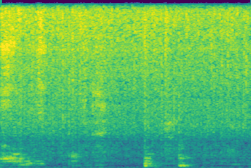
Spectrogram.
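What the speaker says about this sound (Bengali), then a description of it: "মশলাটা সুন্দরভাবে কষাতে হবে যেন মশলা থেকে তেল ছেড়ে দেয়" Spice paste for potol dolma sizzles in hot oil while being stirred and fried, a soft continuous sizzle with occasional scraping stirs, fairly quiet and close, no talking.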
